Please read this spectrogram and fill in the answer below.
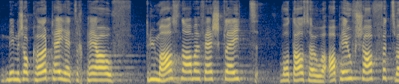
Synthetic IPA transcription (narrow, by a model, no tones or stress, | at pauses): ʋiməɾʃokhøːrthɛɪhɛtsɪχpʰeːɑːuf | d̥ɾyːmɑːsnɑːməfɛʃt̚klɛɪt | ʋod̥̪ɑːsœwəʔɑb̥hɪlfʃɑfət͡sʋ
